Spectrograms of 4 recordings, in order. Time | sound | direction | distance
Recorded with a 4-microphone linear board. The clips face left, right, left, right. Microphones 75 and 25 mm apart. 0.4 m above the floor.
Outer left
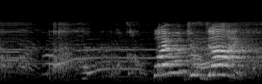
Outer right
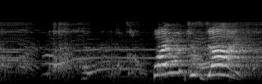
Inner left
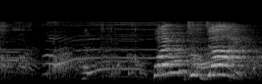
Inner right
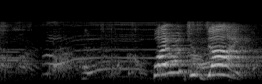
1.5 | a shout | 30° right (ahead or behind) | 1.1 m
